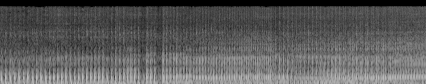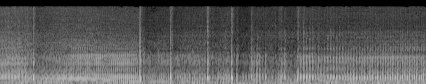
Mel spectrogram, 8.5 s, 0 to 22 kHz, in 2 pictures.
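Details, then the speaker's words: 1999 Honda 400EX turbocharged quad, first test drive with oil and fuel pumps fitted: revs hunt up and down with sputtery dips under throttle; surging and cutting out at boost, owner suspects flooding, not confirmed. "uh still surging quite a bit it's not liking that"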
